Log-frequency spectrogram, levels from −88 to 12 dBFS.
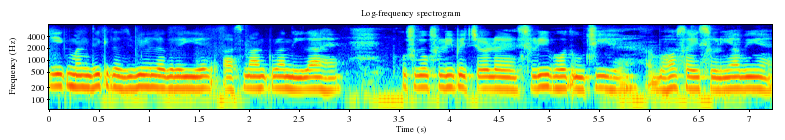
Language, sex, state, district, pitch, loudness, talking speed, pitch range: Hindi, female, Uttar Pradesh, Muzaffarnagar, 195 Hz, -13 LUFS, 225 wpm, 185-205 Hz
